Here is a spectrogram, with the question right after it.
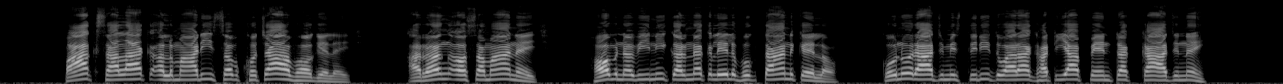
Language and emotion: Maithili, angry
